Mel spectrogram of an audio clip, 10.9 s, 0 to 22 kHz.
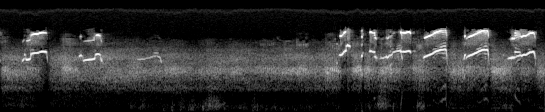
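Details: High, piercing rising squeals from a bald eagle eaglet at its Southwest Florida nest, 20 April 2017, while fed the day's second fish; a few squeals, a pause of several seconds, then a rapid burst of repeated notes.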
